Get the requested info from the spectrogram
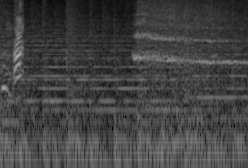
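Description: Tyres of a motor scooter screeching under hard braking: a high squeal that comes in suddenly about one and a half seconds in and falls slightly in pitch.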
